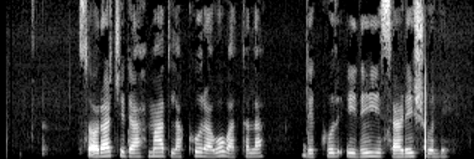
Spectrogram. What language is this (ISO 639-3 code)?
pus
